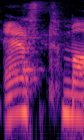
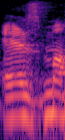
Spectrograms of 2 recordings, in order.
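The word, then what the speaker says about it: asthma: অ্যাজমা হাঁপানি, দেখো বানানটা ইংলিশ অ্যাস্থমা আছে, কিন্তু উচ্চারণটা অ্যাজমা হবে, এই যে অ্যাস্থমা বানানটা।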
